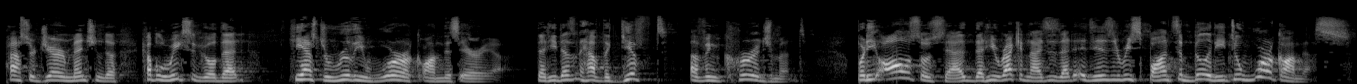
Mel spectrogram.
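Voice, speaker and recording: A man's voice: high-pitched, normal speed, fairly bright tone. A man from Canada preaching a sermon, telling stories with self-deprecating asides and stumbling restarts. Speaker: pastor.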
